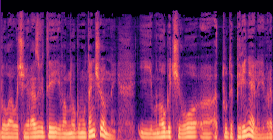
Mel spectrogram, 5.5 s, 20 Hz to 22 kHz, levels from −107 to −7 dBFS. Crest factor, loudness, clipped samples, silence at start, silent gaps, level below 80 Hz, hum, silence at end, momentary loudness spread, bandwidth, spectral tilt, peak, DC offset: 14 dB; -23 LUFS; under 0.1%; 0 s; none; -48 dBFS; none; 0 s; 10 LU; 15.5 kHz; -6 dB/octave; -8 dBFS; under 0.1%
